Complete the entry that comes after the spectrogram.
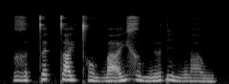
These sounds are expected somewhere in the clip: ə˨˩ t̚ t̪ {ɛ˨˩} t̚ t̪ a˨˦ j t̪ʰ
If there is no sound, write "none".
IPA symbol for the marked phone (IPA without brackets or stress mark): ɛ˦˥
